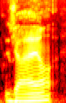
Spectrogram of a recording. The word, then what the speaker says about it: Jael: You relate the story of Jael. Is that how you say it? – Jael.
